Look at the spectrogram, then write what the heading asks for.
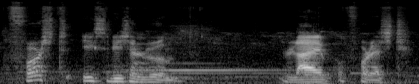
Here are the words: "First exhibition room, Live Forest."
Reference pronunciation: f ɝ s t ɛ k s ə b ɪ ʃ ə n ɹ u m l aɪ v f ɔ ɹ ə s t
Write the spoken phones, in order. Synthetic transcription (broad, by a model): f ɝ s t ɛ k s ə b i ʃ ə n ɹ u m l aɪ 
